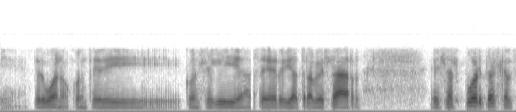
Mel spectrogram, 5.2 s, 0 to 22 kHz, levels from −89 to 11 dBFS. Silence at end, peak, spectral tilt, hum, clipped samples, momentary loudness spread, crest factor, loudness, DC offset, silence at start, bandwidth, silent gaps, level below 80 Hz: 0.05 s; -6 dBFS; -7.5 dB/octave; none; under 0.1%; 17 LU; 22 dB; -27 LUFS; 0.6%; 0 s; 6.6 kHz; none; -68 dBFS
